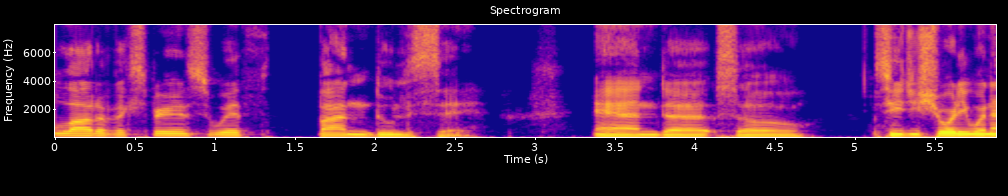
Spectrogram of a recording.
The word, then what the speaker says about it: dulce: I don't like the soft C's in Spanish. Pan dulce. No, pan dulce. There's a hard C. Dulce. Dulce. It sounds better like that.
